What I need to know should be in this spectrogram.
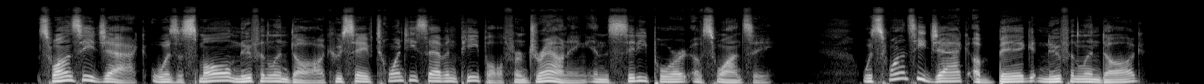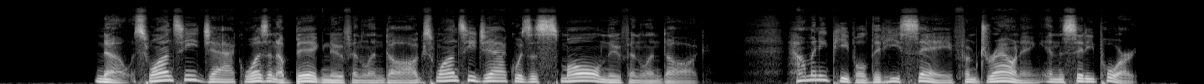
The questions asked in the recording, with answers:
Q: How many people did he save from drowning in the city port?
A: He saved 27 people from drowning in the city port.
